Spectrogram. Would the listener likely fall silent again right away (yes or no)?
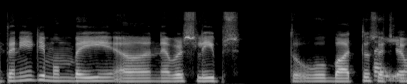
yes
